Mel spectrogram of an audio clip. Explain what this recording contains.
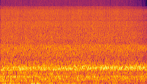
Distorted Screech
Just Some Crappy Jumpscare
Made With Audacity
fear, horror, terror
